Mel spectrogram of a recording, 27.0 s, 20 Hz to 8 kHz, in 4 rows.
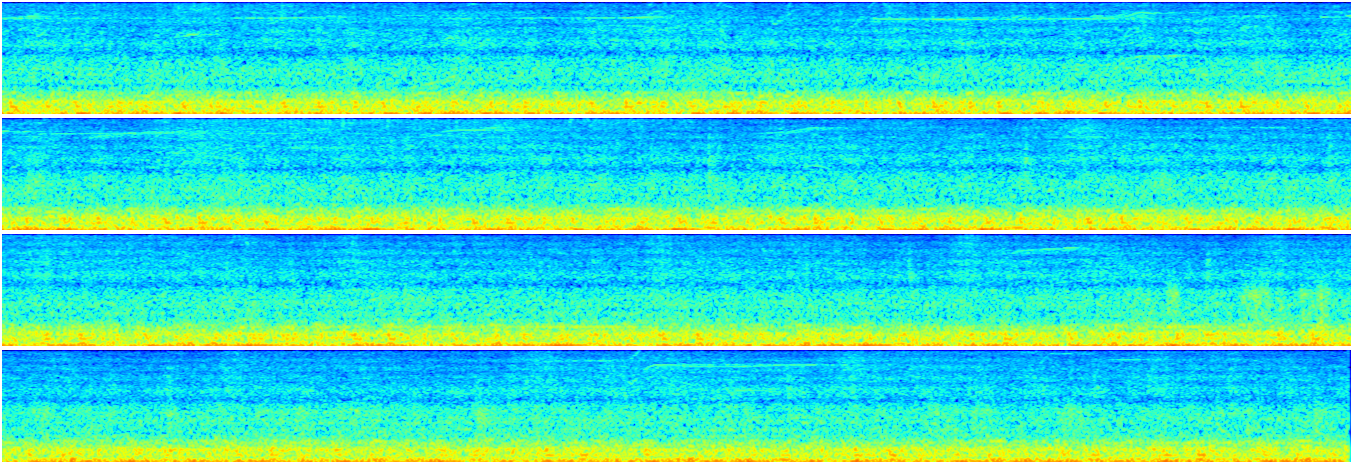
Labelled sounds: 18.5	19.1	killer whale, 4.7 to 5.5 kHz

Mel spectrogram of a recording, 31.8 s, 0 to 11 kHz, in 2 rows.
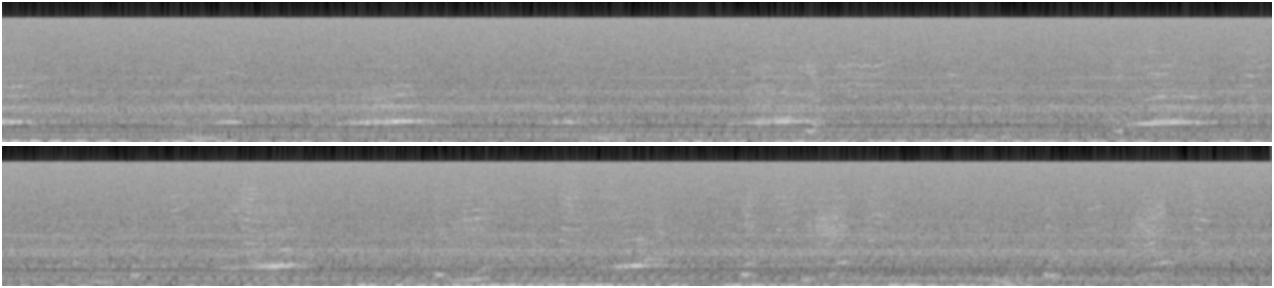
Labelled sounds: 2.8	3.1	humpback whale, 2.0 to 2.2 kHz
10.6	11.1	humpback whale, 1.5 to 2.8 kHz
14.3	15.0	humpback whale, 0.90 to 2.8 kHz
21.6	21.9	humpback whale, 1.9 to 2.1 kHz
22.8	23.1	humpback whale, 1.4 to 1.6 kHz

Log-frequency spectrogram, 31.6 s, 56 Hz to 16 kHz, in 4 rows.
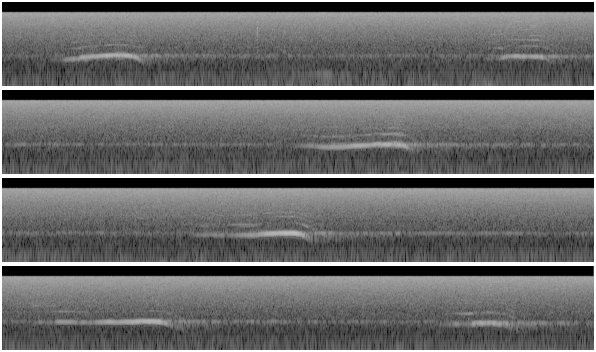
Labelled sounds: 1.4	1.7	humpback whale, 0.86 to 0.96 kHz
6.8	7.2	humpback whale, 0.80 to 1.3 kHz
12.7	13.3	humpback whale, 0.80 to 0.93 kHz
19.4	19.7	humpback whale, 1.1 to 1.2 kHz

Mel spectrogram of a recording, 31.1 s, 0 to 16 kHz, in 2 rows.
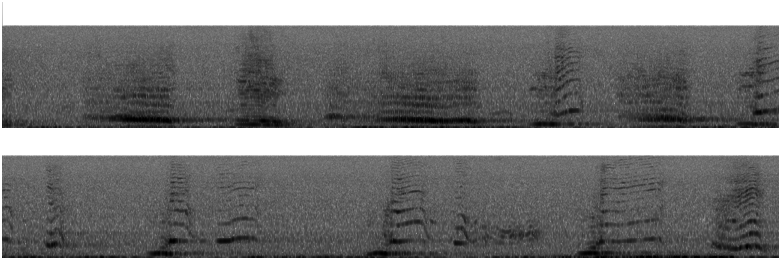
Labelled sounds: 4.8	5.6	humpback whale, 1.4 to 2.8 kHz
7.9	8.6	humpback whale, 0.80 to 1.2 kHz
8.9	9.2	humpback whale, 1.4 to 1.6 kHz
11.0	11.6	humpback whale, 1.1 to 4.1 kHz
14.7	16.7	humpback whale, 0.86 to 4.1 kHz
18.9	19.4	humpback whale, 0.83 to 4.1 kHz
19.8	20.7	humpback whale, 0.96 to 3.6 kHz
23.2	24.1	humpback whale, 0.80 to 6.5 kHz
24.6	24.9	humpback whale, 0.80 to 1.4 kHz
25.4	25.8	humpback whale, 0.80 to 0.90 kHz
27.5	30.8	humpback whale, 0.83 to 7.8 kHz

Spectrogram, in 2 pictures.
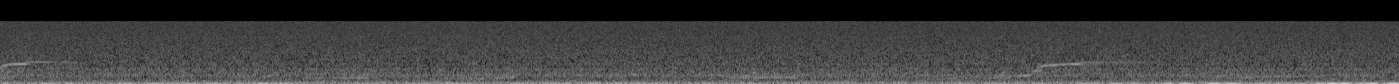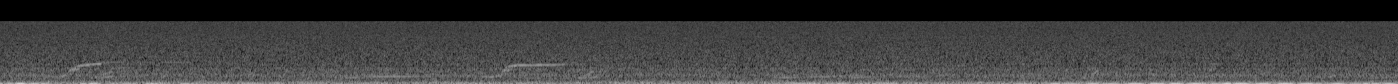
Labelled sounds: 0.0	0.5	humpback whale, 0.80 to 1.1 kHz
10.4	11.0	humpback whale, 0.80 to 1.1 kHz
14.7	15.1	humpback whale, 0.80 to 1.1 kHz
19.0	19.7	humpback whale, 0.80 to 0.99 kHz

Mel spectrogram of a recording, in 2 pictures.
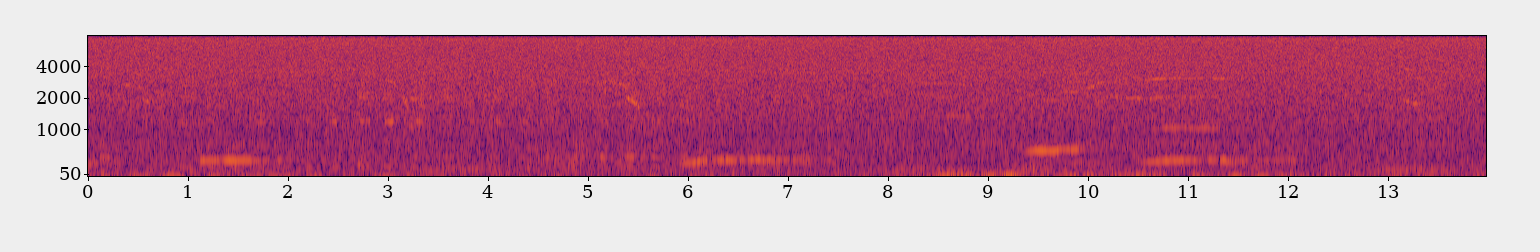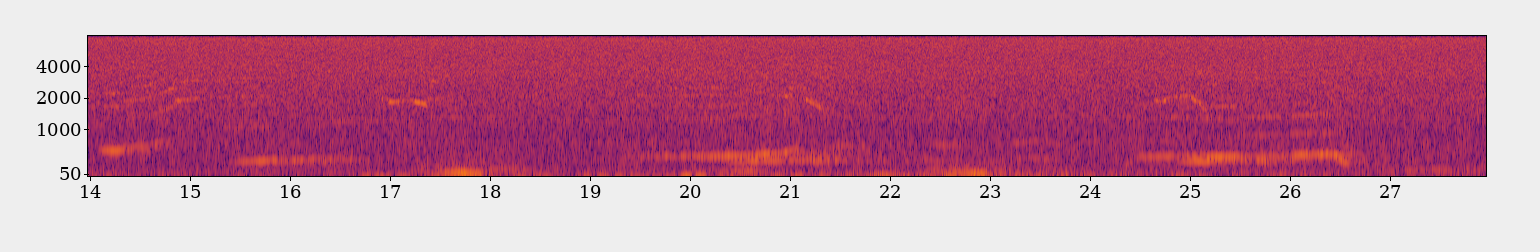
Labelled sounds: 10.6	11.3	humpback whale, 0.99 to 3.2 kHz
14.3	14.9	humpback whale, 1.4 to 2.0 kHz
16.9	17.4	humpback whale, 1.6 to 2.0 kHz
24.6	25.5	humpback whale, 1.5 to 2.2 kHz
26.0	26.4	humpback whale, 1.3 to 1.5 kHz

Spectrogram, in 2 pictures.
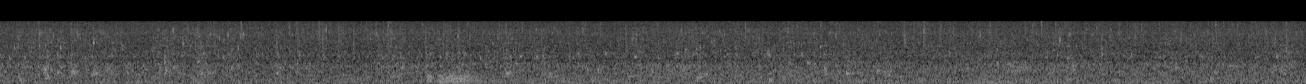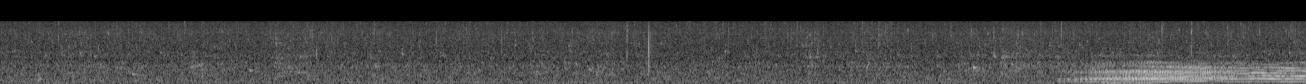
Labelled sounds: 24.7	25.3	humpback whale, 0.78 to 0.88 kHz

